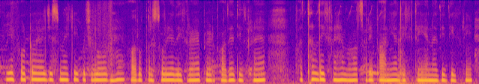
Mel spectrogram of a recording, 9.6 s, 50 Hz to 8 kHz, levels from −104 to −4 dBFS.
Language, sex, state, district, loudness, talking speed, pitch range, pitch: Hindi, female, West Bengal, Purulia, -27 LUFS, 205 wpm, 195-210 Hz, 200 Hz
